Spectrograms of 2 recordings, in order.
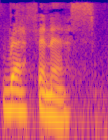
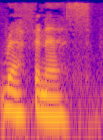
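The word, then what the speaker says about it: Refenes: his partner um Tommy his last name is pronounced refiness and I was really upset because I really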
